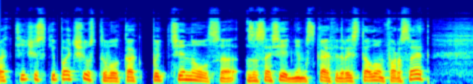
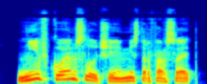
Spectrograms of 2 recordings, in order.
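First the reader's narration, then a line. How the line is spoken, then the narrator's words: Plain. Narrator (Russian): ответила Лего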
